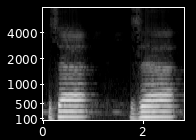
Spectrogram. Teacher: জিহ্বার আগা নিচের দাঁতের, সামনের নিচের দাঁতের গোড়ার সঙ্গে লাগিয়ে যা উচ্চারিত হয়। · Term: ঝা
